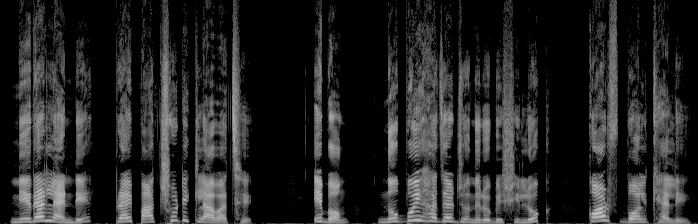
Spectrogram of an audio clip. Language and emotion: Bengali, neutral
